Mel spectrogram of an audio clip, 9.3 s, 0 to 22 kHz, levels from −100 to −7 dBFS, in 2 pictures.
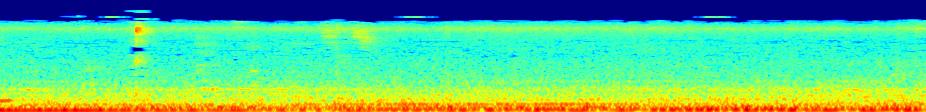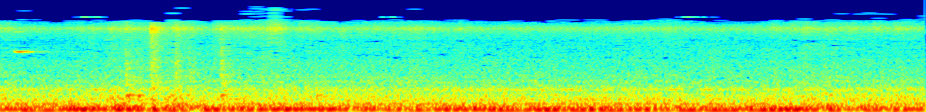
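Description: Throughout the clip, the audio was likely squeezed through a low-bitrate WMA compression encoder, consistent with roughly 48 kbps. Its long transform blocks smear quantisation noise in time, so the sound rings and washes, with a hiss that breathes alongside it and nothing above 17.6 kHz.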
